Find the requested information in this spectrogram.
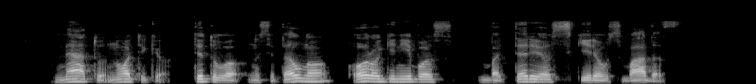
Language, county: Lithuanian, Tauragė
